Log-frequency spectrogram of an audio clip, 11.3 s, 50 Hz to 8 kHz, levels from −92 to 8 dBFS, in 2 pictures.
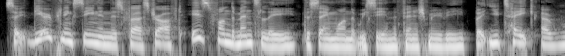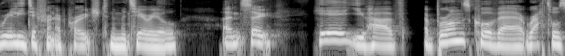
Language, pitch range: English, 125-155 Hz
